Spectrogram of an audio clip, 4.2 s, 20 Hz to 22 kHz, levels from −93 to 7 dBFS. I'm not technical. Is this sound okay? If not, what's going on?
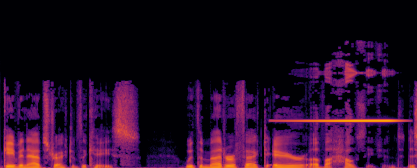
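No. Loudspeaker feedback squeal starts at 2.68 s and lasts until 4.12 s. The microphone picked up its own loudspeaker, so one high pitch, around 6.2 kHz, kept looping and growing louder, swelling over about a second into a piercing whistle over the speech.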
